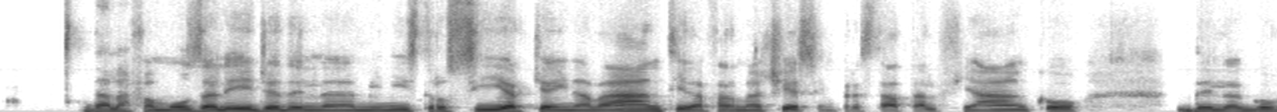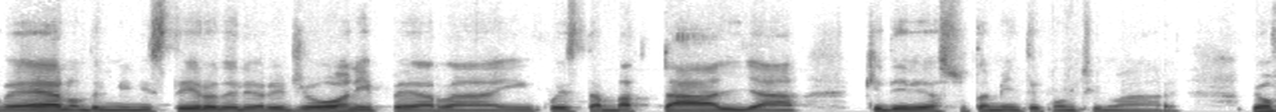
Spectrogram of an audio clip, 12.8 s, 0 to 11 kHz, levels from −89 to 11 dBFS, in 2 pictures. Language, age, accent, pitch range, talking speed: Italian, 40-59, native, 125-145 Hz, 145 wpm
